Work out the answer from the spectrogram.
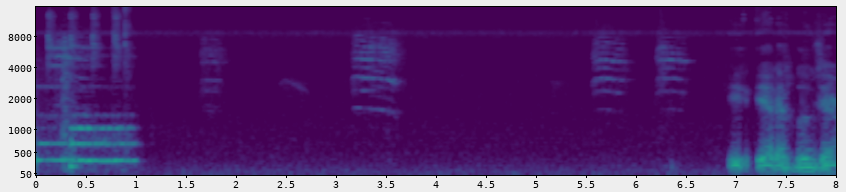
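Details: Blue jays, two to four of them, visit cat food bowls and two argue, giving a few harsh, buzzy calls spaced a second or two apart, fairly faint, with a person talking before and after.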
